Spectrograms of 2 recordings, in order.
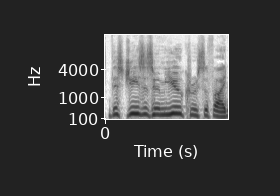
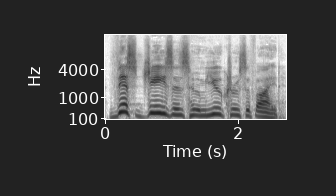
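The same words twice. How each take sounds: First: "you" hit hard in "This Jesus whom you crucified"; stress on you. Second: "this Jesus whom you crucified" with weight on "this", falling at the end; slower ending. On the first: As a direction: point the finger with "you". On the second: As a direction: lean on "this" and let it drop. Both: Shown as a demonstration.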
